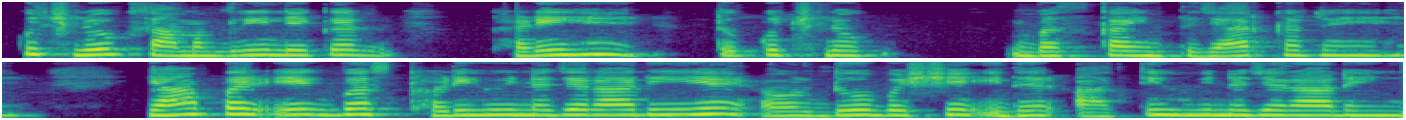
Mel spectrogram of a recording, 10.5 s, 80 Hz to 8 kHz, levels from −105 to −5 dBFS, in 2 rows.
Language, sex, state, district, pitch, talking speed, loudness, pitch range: Hindi, female, Bihar, Gopalganj, 255 Hz, 200 wpm, -18 LUFS, 235-275 Hz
